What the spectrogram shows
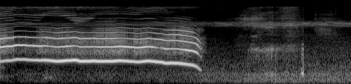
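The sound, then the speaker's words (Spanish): A girl's loud, sustained high-pitched scream holds steady for about two seconds, then drops off abruptly, leaving only faint background noise and a small click. “Grita, grita, grita.”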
